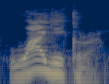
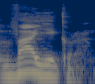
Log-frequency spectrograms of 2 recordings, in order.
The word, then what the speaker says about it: Vayikra: But it's actually a W. So, this is really wikra, right? Not vikra. Um, so yeah. So it's the way we pron pronounce it would be wikra not vikra right but nevertheless I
